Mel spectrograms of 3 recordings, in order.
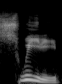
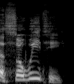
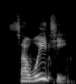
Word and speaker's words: Saweetie: I thought it was Sweetie, but it's Sawy. Is that right? Yeah. Sawiti. Sawiti.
